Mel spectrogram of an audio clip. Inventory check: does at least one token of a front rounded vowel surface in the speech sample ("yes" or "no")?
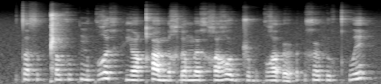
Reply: yes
